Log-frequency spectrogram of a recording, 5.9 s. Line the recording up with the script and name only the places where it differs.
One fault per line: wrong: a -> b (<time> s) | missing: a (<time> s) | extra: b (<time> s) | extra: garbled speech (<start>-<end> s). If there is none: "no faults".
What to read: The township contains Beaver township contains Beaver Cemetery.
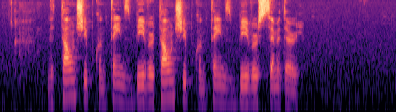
no faults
